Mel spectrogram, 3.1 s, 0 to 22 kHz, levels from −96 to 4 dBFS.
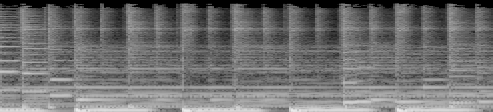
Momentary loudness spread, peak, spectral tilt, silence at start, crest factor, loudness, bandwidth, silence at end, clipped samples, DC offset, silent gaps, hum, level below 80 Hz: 2 LU; -2 dBFS; -5 dB/octave; 0 s; 12 dB; -16 LUFS; 19.5 kHz; 0 s; under 0.1%; under 0.1%; none; none; -16 dBFS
